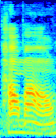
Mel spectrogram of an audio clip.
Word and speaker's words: Pall Mall: we're here today in a little town called pao mao and that is how it is pronounced and we are going to the grave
